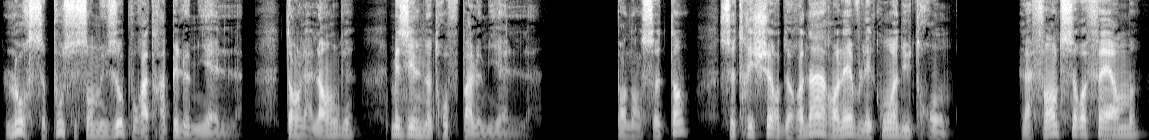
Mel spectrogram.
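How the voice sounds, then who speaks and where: A man narrating a storybook, reading with clear, steady delivery and lively emphasis. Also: mid-range voice, unhurried, no room sound, studio quality.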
